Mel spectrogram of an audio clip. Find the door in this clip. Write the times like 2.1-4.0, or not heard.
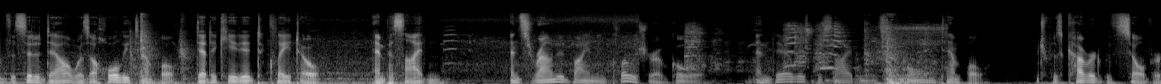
0.8-2.0, 7.5-9.4.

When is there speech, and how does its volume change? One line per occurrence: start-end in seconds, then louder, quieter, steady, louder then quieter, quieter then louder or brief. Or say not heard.
0.0-11.5 quieter then louder.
